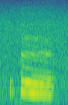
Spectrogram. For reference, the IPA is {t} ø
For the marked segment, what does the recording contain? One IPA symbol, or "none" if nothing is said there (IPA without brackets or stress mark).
θ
